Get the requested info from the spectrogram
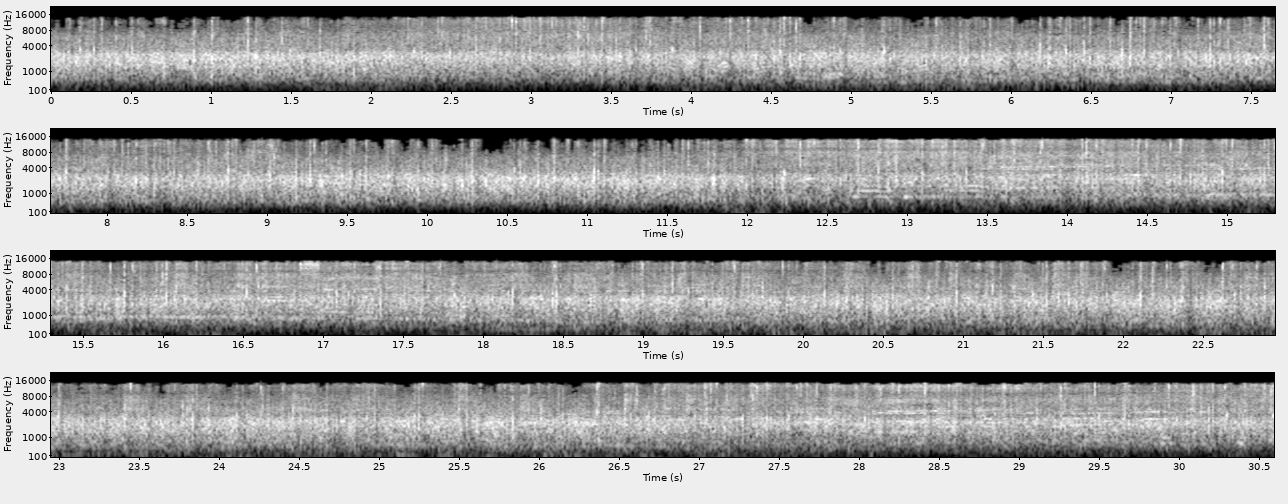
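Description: A large audience giving a standing ovation: steady, continuous applause with no break.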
